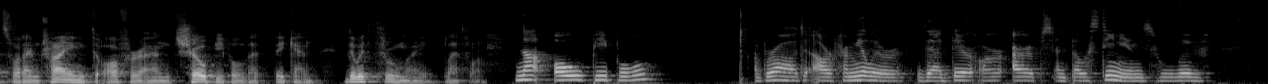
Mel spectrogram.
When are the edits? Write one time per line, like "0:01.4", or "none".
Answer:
0:04.7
